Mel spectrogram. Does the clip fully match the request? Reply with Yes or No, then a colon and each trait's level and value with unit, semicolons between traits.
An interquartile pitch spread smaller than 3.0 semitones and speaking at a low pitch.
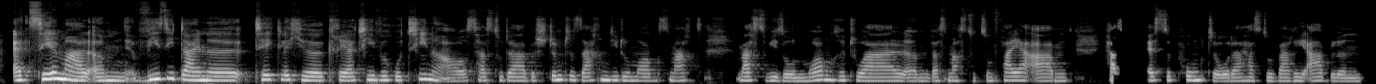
No: narrow, 2.6 semitones; medium, 180 Hz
